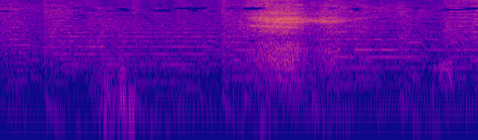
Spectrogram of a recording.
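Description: Fort Brave online slot game's win music playing steadily as the win tally counts up. About halfway through, a short, breathy burst from the player.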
